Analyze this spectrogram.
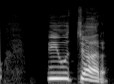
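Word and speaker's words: future: किसी भी वर्ड्स में टी के बाद दोस्तों यू आर ई आएगा तो टी का उच्चारण किसके रूप में होगा दोस्तों च के रूप में।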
